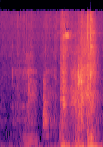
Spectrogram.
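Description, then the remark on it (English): A dog lets out a brief whine, then two loud barks about half a second apart, with no one talking. “Don't mind the dog barking in the background.”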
